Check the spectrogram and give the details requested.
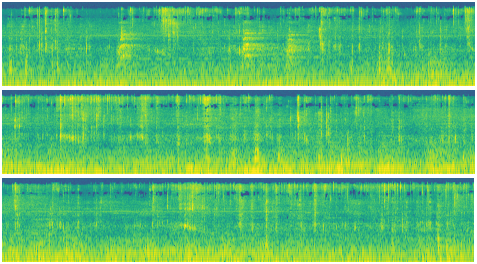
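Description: Close-up chewing and biting of crispy fried chicken, with repeated crunches of the breaded coating and wet chewing between bites.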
